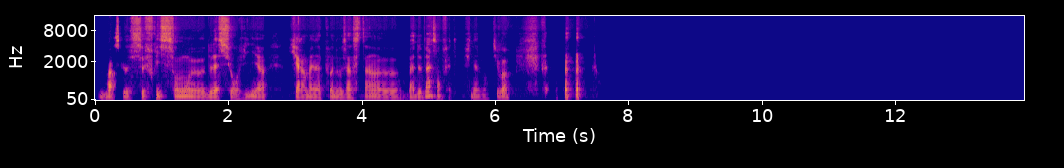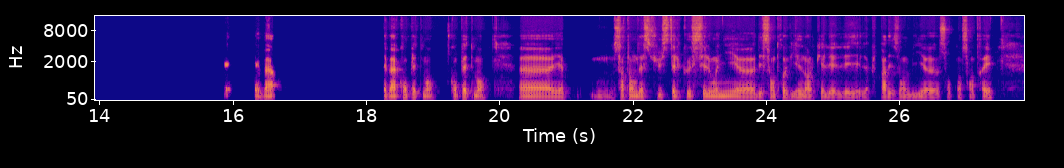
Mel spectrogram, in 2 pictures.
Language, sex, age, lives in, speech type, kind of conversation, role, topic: French, male, 50-54, France, conversation, podcast, guest, Quelle série te permet de vraiment décrocher après une grosse journée ?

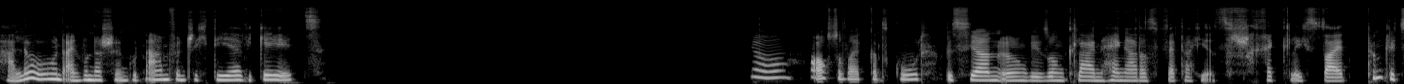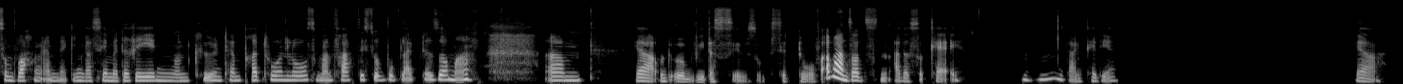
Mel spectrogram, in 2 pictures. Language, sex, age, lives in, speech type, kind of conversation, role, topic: German, female, 40-44, United States, conversation, unstructured, none, Welche Erfindung findest du in letzter Zeit am spannendsten?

